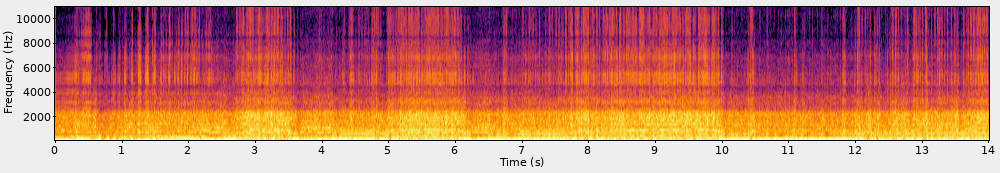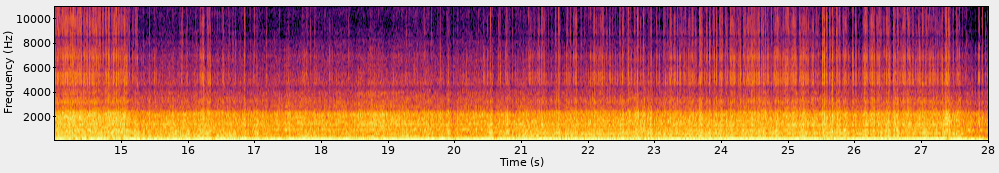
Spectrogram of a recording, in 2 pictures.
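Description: Rally car engine heard from inside the cabin, accelerating hard on a dirt track. The revs climb sharply in the first couple of seconds, with brief dips at the gear changes, then hold high and steady under road and gravel noise for most of the run, falling near the end as the car lifts off.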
